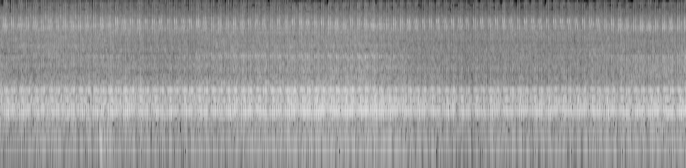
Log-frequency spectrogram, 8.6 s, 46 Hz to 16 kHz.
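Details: Subaru Legacy BL5 engine at steady idle with a fast, fairly even metallic rattle about two or three per second; source not pinned down; engine rattle at idle.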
